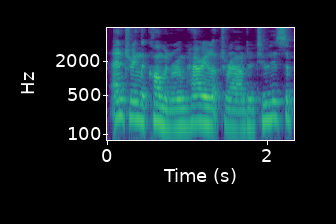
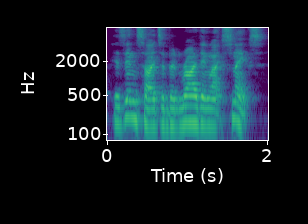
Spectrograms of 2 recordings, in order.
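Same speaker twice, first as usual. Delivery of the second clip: ordinary delivery, nothing marked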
